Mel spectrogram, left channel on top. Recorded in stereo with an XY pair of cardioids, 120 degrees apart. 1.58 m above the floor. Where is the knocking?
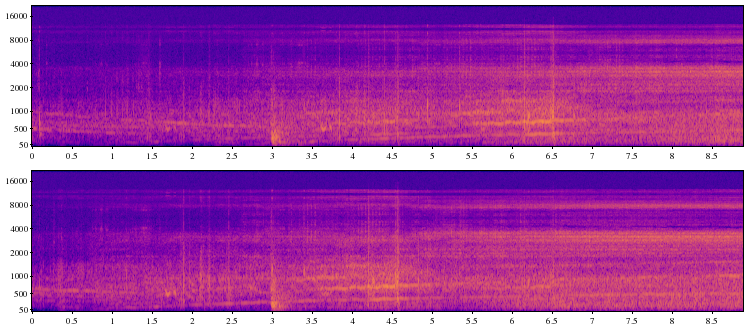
50° right, 1.4 m.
